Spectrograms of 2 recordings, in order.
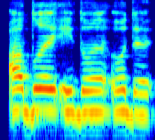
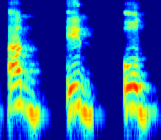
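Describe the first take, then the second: First: The final consonant ends with an echoing bounce. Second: The final consonant is held heavy without bounce. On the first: The speaker calls it wrong. "Sometimes by mistake we might pronounce a kalkala. ... That is a wrong sound" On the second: The speaker calls it right. "Hold and press your tongue upwards"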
